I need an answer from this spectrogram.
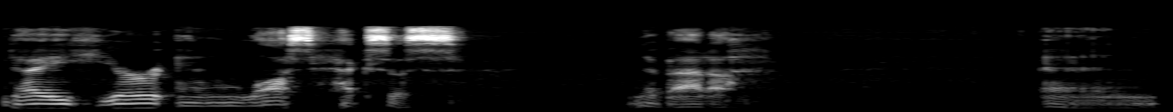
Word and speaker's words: Nevada: it when you refer to their state as Nevada its Nevada and it reminds me of when I was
